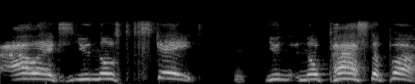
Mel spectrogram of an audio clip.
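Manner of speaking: mock, very slow, drawn-out, high-pitched coach yelling. Retelling how the coach yelled at him: imitating the coach yelling. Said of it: "the coach would yell at me".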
